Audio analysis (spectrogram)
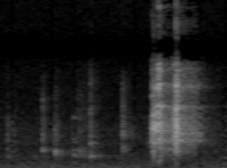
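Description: A pistol dry-fired on snap caps during a reload drill, a few faint ticks of handling followed by two sharp, close metallic clicks.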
